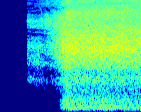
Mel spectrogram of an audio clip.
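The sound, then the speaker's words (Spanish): After a brief silence, a steady pink noise rushes in, thin and hissy at first, then quickly filling out into a full, constant wash that holds evenly to the end, with no voices. “Porque es la versión gasolina del ruido rosa.”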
